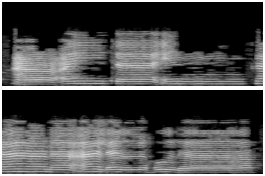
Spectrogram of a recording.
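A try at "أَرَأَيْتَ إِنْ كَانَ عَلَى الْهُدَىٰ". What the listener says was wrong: आप ना ता को लंबा कर रही हैं, ता के ऊपर सिर्फ जबर है।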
